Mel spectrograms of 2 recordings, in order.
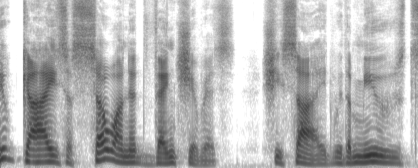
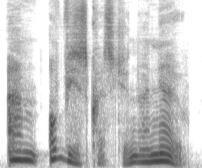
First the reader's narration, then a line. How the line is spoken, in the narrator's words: I whispered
